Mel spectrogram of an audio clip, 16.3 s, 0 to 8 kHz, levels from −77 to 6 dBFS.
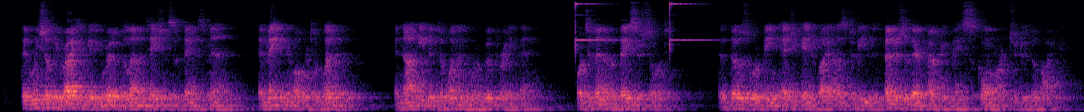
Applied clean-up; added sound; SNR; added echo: none; Bicycle bell; 10 dB; reverberation time 1.1 s.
